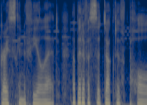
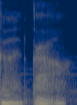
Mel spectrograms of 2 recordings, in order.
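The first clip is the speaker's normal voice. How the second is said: gentle, soft, creaky purring voice; 3 dB quieter than usual. Narrator reads a voice heard as Grace grips a gun, soft purring voice. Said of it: "A soft purring voice saying".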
